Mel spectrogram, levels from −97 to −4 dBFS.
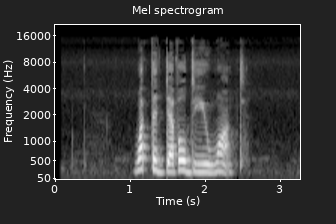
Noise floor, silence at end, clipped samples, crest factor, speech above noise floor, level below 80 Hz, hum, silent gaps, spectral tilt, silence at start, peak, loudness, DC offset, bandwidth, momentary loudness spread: -62 dBFS; 0.8 s; under 0.1%; 20 dB; 45 dB; -76 dBFS; none; none; -4.5 dB/octave; 1.05 s; 0 dBFS; -18 LUFS; under 0.1%; 14.5 kHz; 21 LU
